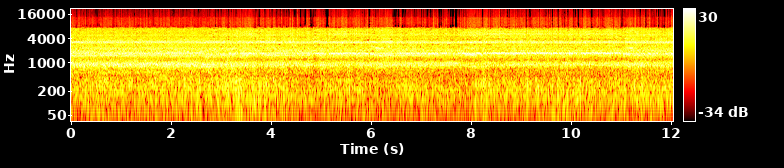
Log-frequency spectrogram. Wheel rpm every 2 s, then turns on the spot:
190, 210, 230, 230, 230, 230.
none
